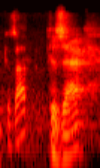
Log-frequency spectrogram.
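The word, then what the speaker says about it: Kazzak: How do you pronounce his name? Kazak.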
